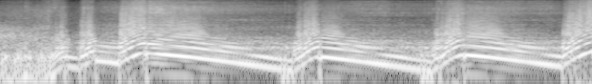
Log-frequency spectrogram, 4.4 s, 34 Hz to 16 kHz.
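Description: Kawasaki Z800's inline-four engine revved in repeated throttle blips, about once a second: each time the note jumps up sharply and slides back down.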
